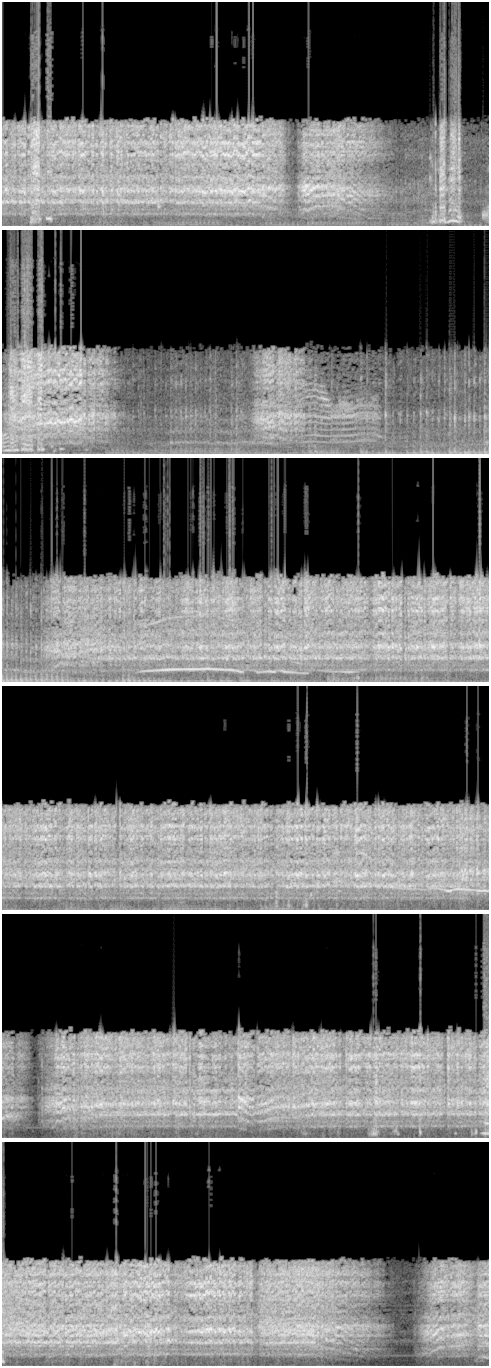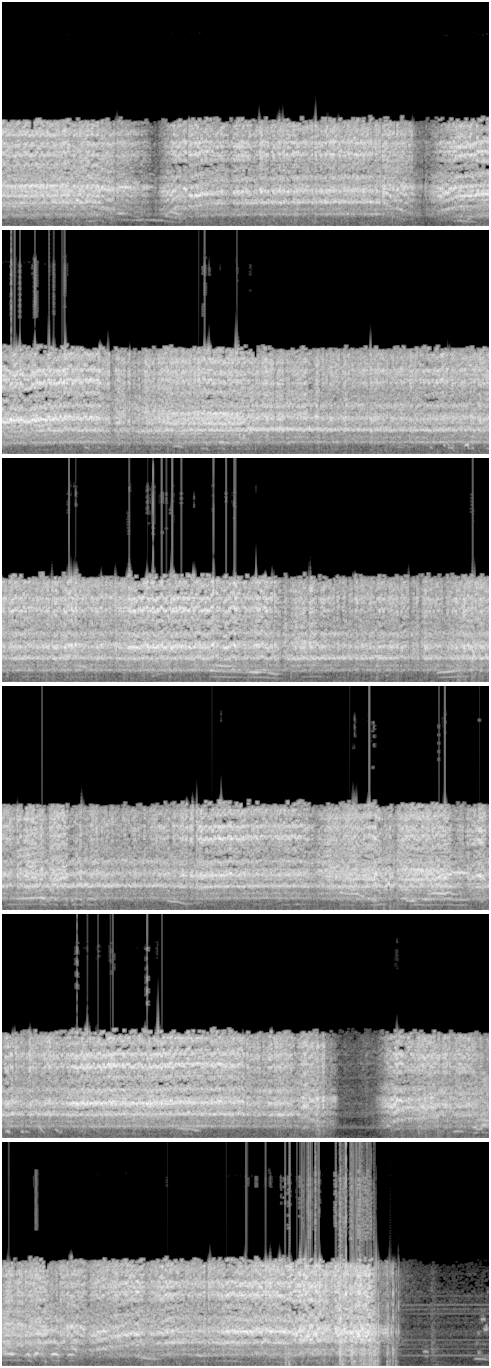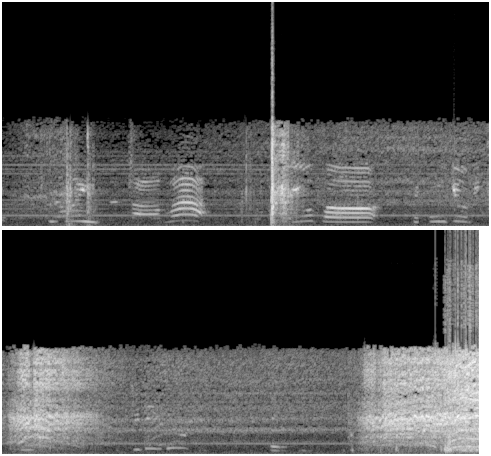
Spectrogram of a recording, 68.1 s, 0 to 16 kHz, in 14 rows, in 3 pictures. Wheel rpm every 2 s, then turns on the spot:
240, 120, 60, 30, 10, 180, 230, 230, 230, 170, 190, 210, 220, 180, 120, 140, 170, 200, 220, 230, 230, 230, 230, 220, 220, 190, 140, 190, 190, 0, 0, 10, 10, 80.
6-8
